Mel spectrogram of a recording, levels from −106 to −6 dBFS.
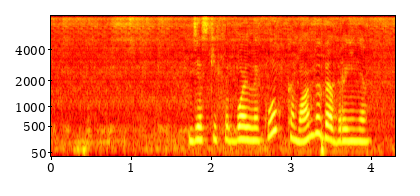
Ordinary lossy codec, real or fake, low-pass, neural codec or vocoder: none; fake; none; codec, 16 kHz, 4 kbps, FunCodec, trained on Chinese and English, 50 frames a second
